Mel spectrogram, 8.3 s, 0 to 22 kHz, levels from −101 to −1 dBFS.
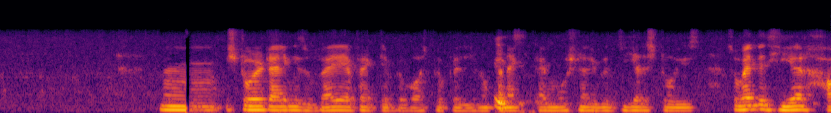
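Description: At 1.85 s the speech stumbles, and the disturbance lasts until about 2.12 s. These are lost AMR speech frames. Radio errors corrupted the frames, so the wideband decoder reused its last good pitch and vocal tract settings at falling gain. The gap points to about two frames, some 40 ms. The sound smears briefly and dips, then recovers weak and rough before steadying. Around it, the AMR-WB coding keeps speech clear and light.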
